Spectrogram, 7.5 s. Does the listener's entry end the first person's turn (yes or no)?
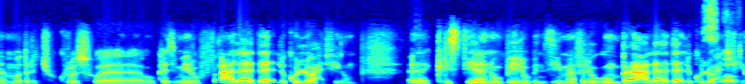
yes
